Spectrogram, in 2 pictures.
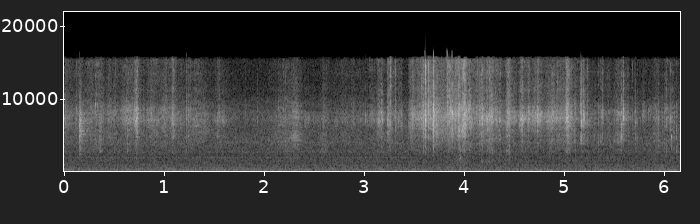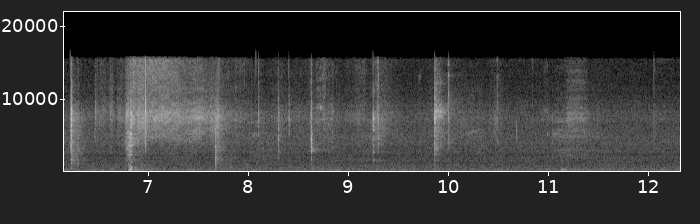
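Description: Scattered light clicks and taps of a laptop motherboard, its charger cable and plug, and a small power-button board being handled on a work mat, the sharpest click about seven seconds in, over a faint steady hum.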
